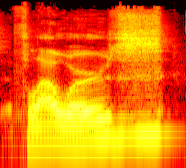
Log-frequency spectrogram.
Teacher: So don't be thrown off by the fact that flowers has more of a Z and not a S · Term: Z sound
